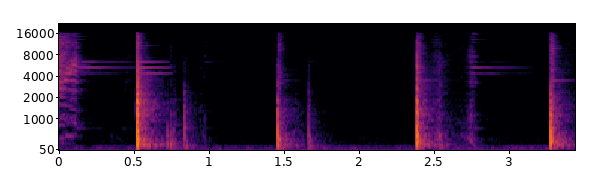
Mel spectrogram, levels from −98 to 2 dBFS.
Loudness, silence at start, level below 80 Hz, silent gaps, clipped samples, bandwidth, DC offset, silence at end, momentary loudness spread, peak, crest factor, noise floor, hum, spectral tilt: -36 LUFS; 0 s; -66 dBFS; none; under 0.1%; 16 kHz; under 0.1%; 0.1 s; 23 LU; -4 dBFS; 34 dB; -78 dBFS; none; -4.5 dB/octave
